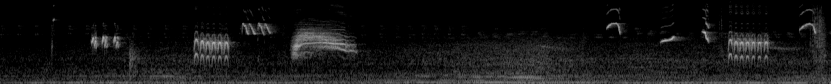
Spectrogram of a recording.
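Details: Green leafbird (cicak ijo), agitated, gives harsh buzzy squawks and rattles between high whistled slurs, with pauses of quieter background.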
